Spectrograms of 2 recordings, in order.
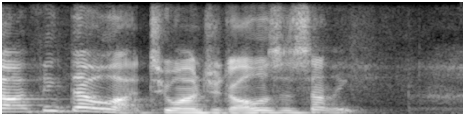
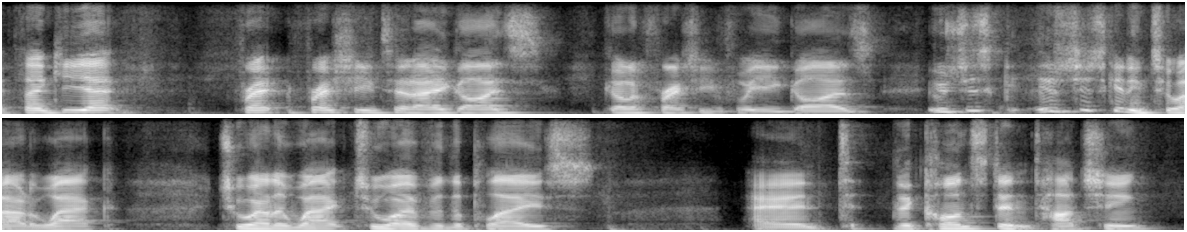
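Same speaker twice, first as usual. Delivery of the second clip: usual speaking voice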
